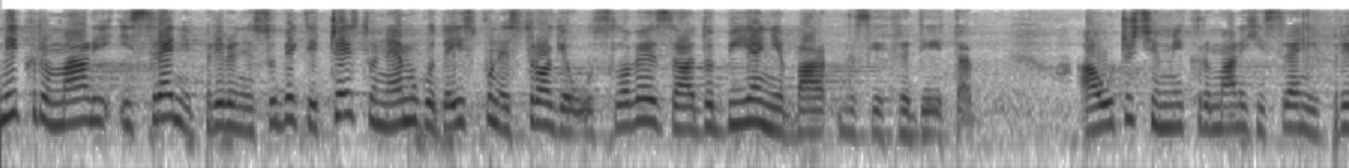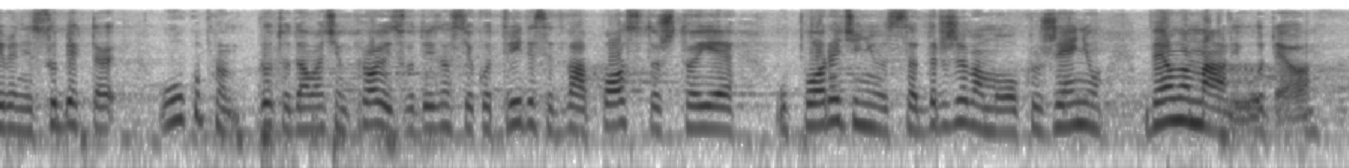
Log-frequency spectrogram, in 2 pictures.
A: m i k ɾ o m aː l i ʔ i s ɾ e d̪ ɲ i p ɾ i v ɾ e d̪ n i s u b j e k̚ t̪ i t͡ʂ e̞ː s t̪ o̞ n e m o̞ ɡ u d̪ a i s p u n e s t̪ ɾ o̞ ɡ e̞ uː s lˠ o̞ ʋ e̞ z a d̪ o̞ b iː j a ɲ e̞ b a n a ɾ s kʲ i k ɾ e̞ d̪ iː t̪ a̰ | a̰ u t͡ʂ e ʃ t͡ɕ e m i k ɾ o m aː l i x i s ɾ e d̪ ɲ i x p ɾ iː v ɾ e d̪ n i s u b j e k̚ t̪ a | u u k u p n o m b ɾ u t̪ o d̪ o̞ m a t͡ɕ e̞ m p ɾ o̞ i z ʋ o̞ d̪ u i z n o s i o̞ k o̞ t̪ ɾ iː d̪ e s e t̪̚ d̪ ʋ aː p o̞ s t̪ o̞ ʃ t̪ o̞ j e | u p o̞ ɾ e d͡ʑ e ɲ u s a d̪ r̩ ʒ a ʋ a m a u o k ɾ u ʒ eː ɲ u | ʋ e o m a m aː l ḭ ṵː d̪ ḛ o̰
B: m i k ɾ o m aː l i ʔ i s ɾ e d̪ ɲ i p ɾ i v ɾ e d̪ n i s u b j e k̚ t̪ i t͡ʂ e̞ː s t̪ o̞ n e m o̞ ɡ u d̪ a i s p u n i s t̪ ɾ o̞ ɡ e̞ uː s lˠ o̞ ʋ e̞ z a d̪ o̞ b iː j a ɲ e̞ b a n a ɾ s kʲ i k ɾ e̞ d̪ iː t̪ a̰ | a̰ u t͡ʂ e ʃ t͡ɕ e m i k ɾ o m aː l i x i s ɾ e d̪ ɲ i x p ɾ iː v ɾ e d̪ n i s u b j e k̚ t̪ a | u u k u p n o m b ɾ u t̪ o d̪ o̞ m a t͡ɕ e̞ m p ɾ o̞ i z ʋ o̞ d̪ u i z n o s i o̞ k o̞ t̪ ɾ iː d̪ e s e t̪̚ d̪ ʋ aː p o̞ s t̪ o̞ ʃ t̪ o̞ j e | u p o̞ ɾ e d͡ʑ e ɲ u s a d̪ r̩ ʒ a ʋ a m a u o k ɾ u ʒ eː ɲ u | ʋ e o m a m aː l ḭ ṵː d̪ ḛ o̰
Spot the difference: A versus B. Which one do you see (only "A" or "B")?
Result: A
